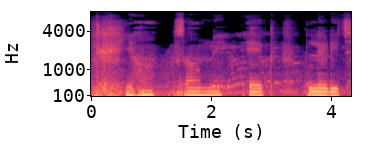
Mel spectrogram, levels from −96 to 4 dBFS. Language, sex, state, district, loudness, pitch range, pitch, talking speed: Hindi, male, Rajasthan, Bikaner, -15 LUFS, 120-130 Hz, 125 Hz, 70 wpm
